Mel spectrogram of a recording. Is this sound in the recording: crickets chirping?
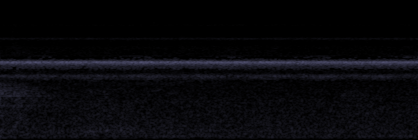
yes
